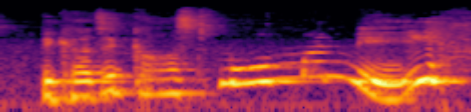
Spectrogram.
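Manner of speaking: shrill, very high, very loud blaring character voice.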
